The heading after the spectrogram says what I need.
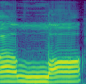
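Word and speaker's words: الله: বলে পড়তে হবে কারণ আল্লাহ শব্দের আগের হরফে জবর অথবা পেশ হইলে এই লামকে ল অর্থাৎ মোটা করিয়া পড়িতে হয় তো ল বলে পড়বো কুল হু আল্লাহ হা পেশ হু কুল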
